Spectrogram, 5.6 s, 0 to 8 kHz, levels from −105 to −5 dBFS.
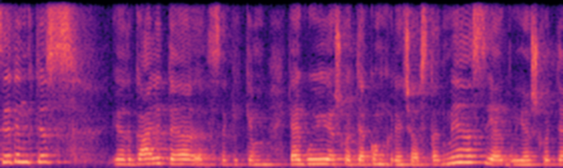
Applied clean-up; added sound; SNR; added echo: none; none; none; none.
